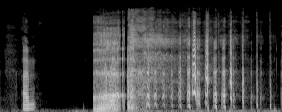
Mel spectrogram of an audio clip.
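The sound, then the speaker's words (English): A quick short burp, then after a pause a long, loud, rasping belch, followed by a run of rapid choppy vocal bursts. “I'm going to fire up, I'm going to load up another burp.”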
